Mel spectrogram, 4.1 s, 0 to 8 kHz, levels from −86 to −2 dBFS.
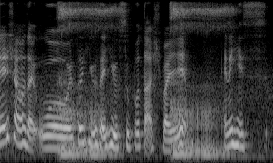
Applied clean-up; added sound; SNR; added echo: none; Animal; 8 dB; none.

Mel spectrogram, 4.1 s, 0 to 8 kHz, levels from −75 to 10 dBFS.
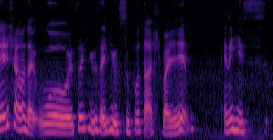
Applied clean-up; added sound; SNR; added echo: none; none; none; none.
